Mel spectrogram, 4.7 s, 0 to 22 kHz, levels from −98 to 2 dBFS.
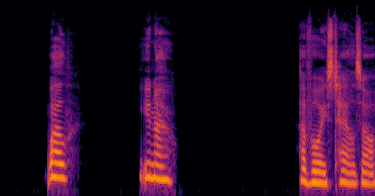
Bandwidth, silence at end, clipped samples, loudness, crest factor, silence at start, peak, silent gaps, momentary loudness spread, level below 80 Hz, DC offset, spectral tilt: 16.5 kHz; 0 s; under 0.1%; -27 LUFS; 20 dB; 0.6 s; -10 dBFS; 1.11-1.57 s, 2.29-2.36 s, 2.62-2.83 s, 2.93-3.27 s, 3.35-3.59 s; 15 LU; -72 dBFS; under 0.1%; -4.5 dB/octave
